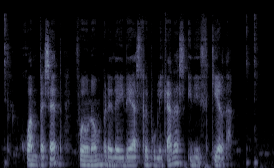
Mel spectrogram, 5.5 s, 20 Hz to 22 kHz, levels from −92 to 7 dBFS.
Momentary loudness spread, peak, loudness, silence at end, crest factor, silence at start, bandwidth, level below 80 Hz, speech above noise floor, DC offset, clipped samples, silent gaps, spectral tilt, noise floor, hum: 22 LU; -20 dBFS; -37 LUFS; 0.35 s; 18 dB; 0.1 s; 16 kHz; -70 dBFS; 23 dB; under 0.1%; under 0.1%; none; -4 dB/octave; -59 dBFS; none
